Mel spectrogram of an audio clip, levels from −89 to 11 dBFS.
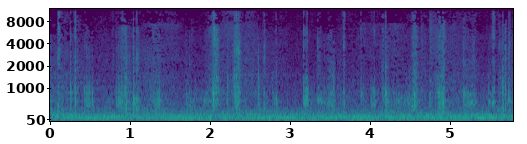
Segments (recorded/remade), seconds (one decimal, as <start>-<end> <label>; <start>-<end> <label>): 0.0-5.8 recorded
